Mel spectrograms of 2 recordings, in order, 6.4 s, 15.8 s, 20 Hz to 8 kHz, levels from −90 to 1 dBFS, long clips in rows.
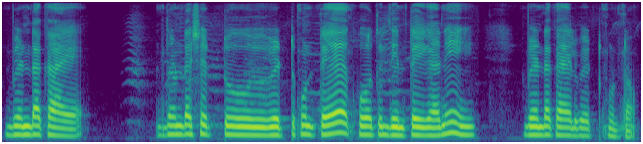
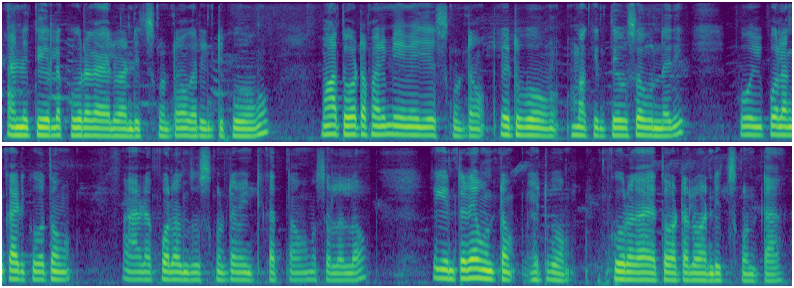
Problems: background conversations at intervals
